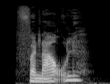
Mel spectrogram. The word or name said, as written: fornagle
